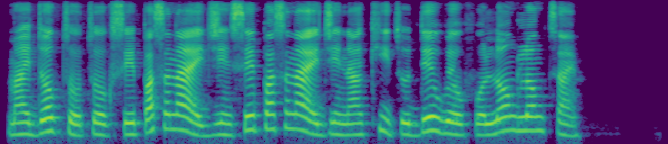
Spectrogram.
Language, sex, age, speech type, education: Nigerian Pidgin, female, 15-29, spontaneous, tertiary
